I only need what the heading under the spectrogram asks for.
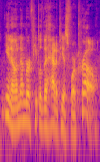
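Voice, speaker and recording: Racing along with big pitch swings in a mid-range voice, a man streams a game and answers viewer comments casually, though hesitantly and searching for words. Faint music plays underneath, with slight background noise.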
